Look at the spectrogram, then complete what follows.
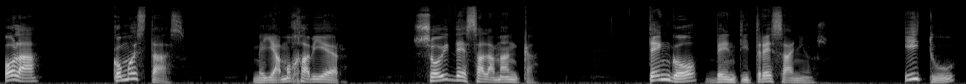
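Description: A man playing a friendly young man in a scripted language-lesson dialogue, clearly enunciated. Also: mid-range voice, very animated, slow, long pauses, a bit bright, no room sound, clean studio sound. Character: friendly young man from Salamanca, aged twenty-three.

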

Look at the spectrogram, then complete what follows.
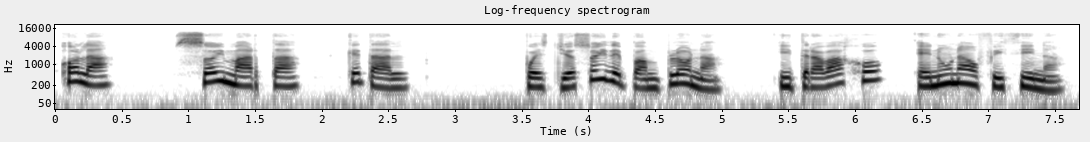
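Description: A friendly young woman in a learner dialogue. Her voice is smooth and crisp, and she speaks slowly and carefully. The recording is dry and close. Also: medium pitch, expressive, no room sound. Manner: clear, careful friendly delivery. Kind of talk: slow scripted dialogue for learners.

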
